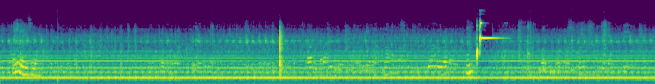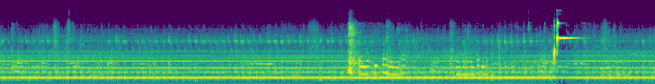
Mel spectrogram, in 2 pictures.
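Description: Steady electrical hum with faint eating sounds from a man chewing roast pig. It is broken by four sharp clicks; the two loudest, about ten seconds in and near the end, ring briefly.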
